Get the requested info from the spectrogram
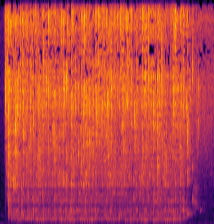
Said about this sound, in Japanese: じゃあね、せっかくなんで、どれぐらいおしっこ出てたかね、トイレにちょっと今流してみるので、すごい量なんで聞いてください。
